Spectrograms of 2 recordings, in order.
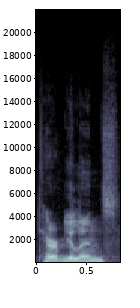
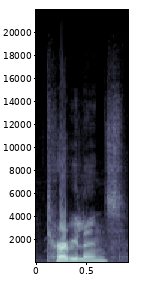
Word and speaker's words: turbulence: And turbulence, the noun for that. So if we go to our alignment for the word turbulence, here we have turbulence with the stress on the first syllable.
